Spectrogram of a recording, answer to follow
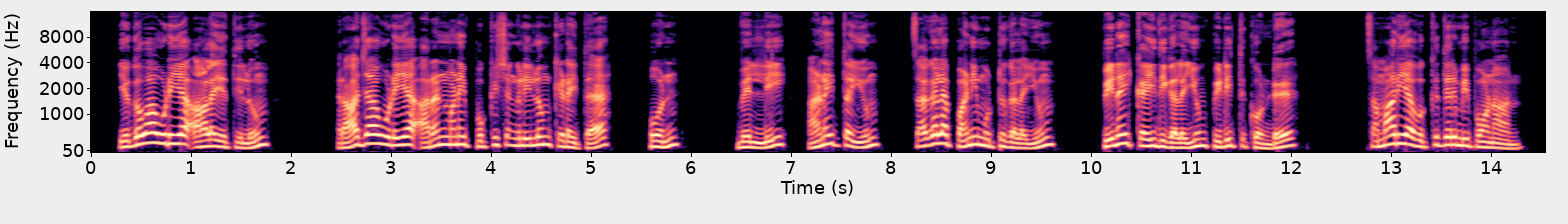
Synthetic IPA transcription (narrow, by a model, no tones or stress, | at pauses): jɛɣoːʋaːʋɯɽɐjɐʔaːlɐjɐt̪ːɪlɯm | ɾaːd͡ʒaːʋɯɽɐjɐʔɐɾɐnmɐnɐɪpːɔkːɪʂɐŋɡɐɭɪlɯmkɪɽɐɪt̪ːɐ | pɔn | ʋɛɭːi | ɐnɐɪt̪ːɐjɯm | sɐɣɐlɐpɐɳimʊʈːɯɣɐɭɐjɯm | pɪnɐɪkːɐɪðɪɣɐɭɐjɯmpɪɽɪt̪ːɯkːɔɳɖɯ | sɐmaːɾɪjaːʋɯkːɯt̪̬ːɪɾɯmbipoːnaːn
